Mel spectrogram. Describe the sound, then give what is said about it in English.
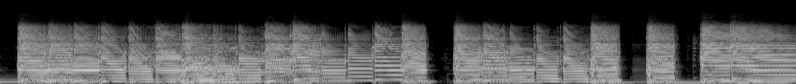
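Gibson SG Custom electric guitar fitted with Gemini Mercury 1 humbuckers, played straight into a Marshall amplifier: loud, crunchy, driven chords and riffs with a few brief stops, heard alone without talk. “the first example is just the Marshall and the Gibson SG. I have an SG Custom with Gemini Mercury 1 humbuckers in it.”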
